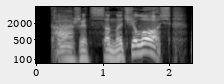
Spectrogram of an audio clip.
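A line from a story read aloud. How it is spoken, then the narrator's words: Exclaiming. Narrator (Russian): воскликнул Игорь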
